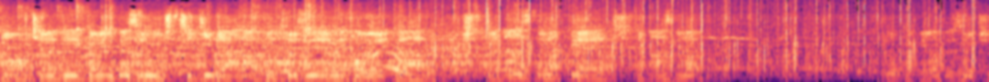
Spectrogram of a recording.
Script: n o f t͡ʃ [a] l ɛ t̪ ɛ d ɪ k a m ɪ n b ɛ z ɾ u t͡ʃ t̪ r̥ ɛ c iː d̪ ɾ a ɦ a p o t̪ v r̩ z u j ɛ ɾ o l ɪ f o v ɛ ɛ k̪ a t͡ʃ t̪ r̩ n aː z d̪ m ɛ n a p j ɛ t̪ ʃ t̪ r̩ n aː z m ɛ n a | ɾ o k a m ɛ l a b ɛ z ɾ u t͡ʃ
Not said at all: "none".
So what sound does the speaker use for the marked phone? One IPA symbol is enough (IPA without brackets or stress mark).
ɛ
